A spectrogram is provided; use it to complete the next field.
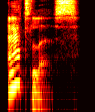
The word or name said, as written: atlas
